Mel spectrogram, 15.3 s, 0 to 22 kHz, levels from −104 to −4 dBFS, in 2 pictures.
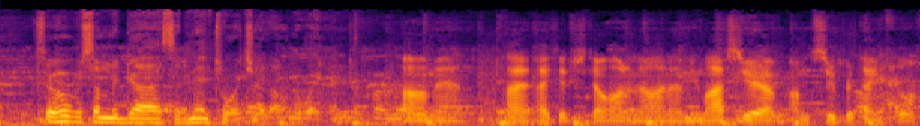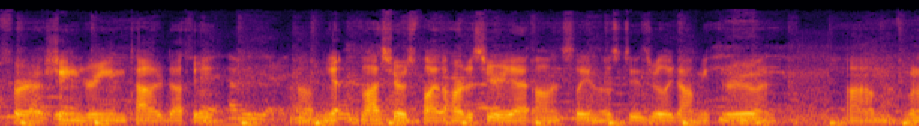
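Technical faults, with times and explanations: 4.03 to 4.13 s, sound dropped by the voice detector: for 100 ms the sound itself disappears and a steady noise bed takes its place, then the sound resumes. The likely cause is a discontinuous-transmission scheme, consistent with Opus DTX, whose detector misjudged this moment as background and stopped sending. Unlike comfort noise standing in for a real pause, here wanted sound is lost, so the gap cuts into the material.
14.31 to 14.57 s, comfort noise in place of the background: for 260 ms the background, sitting about 20 dB below the loudest passages, turns into a smooth, featureless hiss. The level stays the same, but its natural detail and movement vanish. This likely comes from the sender pausing transmission, as Opus DTX does, with the receiver synthesising matching noise. No foreground sound is cut, which separates it from the dropout at 4.03 s.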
